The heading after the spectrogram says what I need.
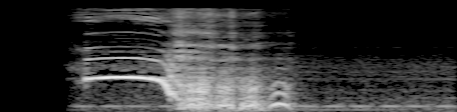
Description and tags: Horse committing horse-play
